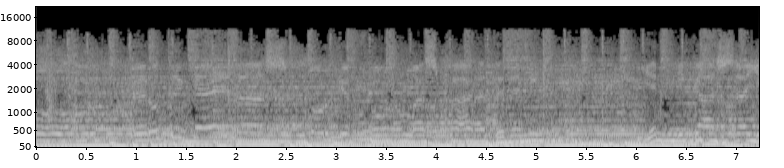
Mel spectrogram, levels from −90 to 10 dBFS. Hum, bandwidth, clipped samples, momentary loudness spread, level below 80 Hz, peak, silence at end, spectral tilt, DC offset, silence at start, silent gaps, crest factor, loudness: none; 11.5 kHz; under 0.1%; 1 LU; -16 dBFS; -2 dBFS; 0 s; -5 dB/octave; 0.7%; 0 s; none; 10 dB; -13 LUFS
